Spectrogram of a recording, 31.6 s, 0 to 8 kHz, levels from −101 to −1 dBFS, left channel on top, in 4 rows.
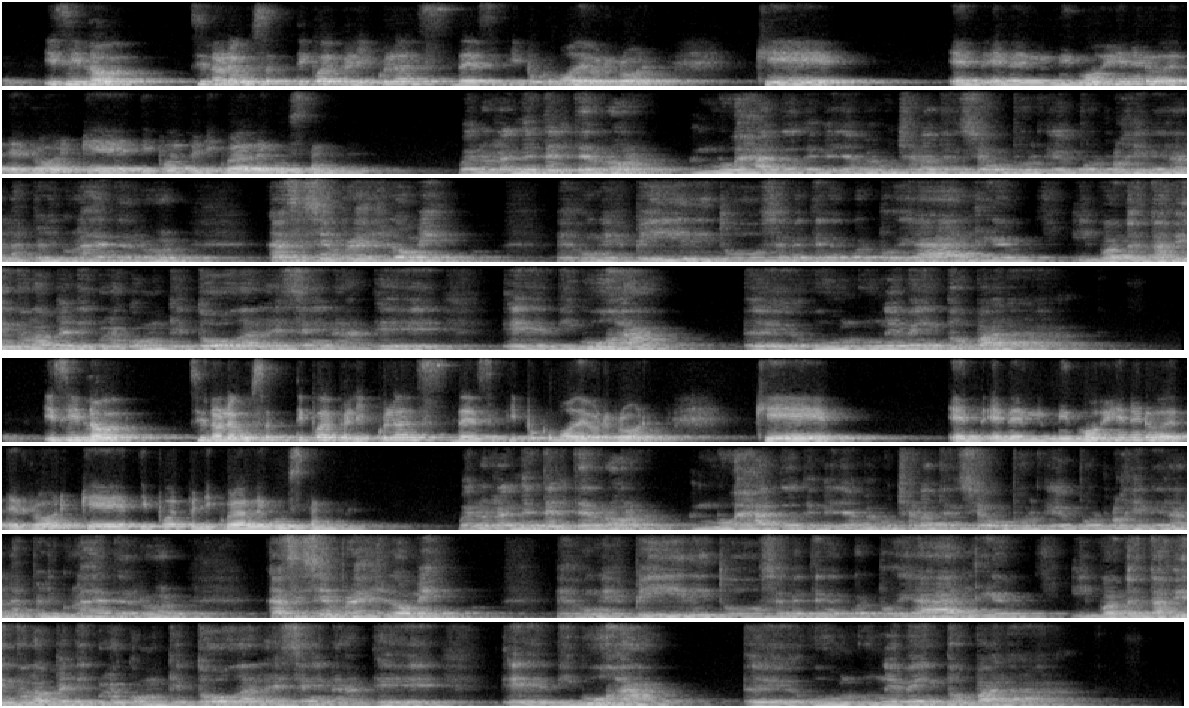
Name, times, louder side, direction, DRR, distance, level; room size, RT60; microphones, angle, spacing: voice 1, 0.3-0.8 1.3-4.3 5.1-5.5 6.3-10.1, right 3 dB, 75° right, 5 dB, 0.5 m, -25 dB
voice 2, 10.9-19.0 19.5-26.8 27.0-28.1 28.6-30.8, equal, 40° right, -1 dB, 1.1 m, -32 dB
4.7 x 3.1 x 3.2 m, 0.90 s
head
